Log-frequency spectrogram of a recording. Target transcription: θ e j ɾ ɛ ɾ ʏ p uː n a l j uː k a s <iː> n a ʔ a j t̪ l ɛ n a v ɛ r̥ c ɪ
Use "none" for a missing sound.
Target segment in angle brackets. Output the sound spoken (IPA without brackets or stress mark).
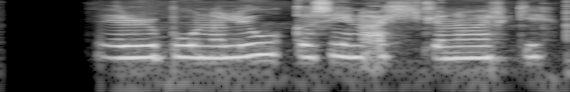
iː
